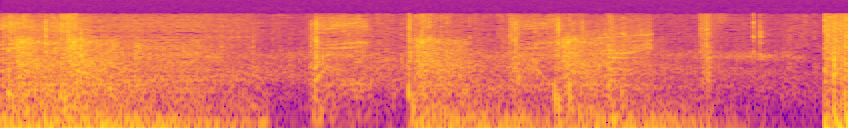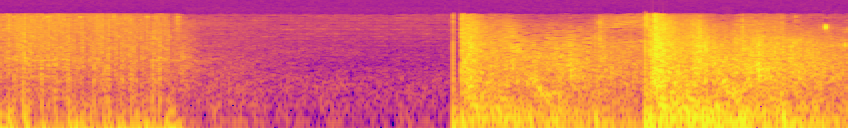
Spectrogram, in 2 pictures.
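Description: Gunfire in the video game XCOM Enemy Within: several heavy, booming shot bursts separated by short quiet gaps, loud and punchy, with no talking.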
